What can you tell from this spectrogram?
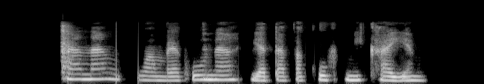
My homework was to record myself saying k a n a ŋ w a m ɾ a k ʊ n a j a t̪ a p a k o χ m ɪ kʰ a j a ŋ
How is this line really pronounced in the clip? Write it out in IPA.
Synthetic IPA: k a n a ŋ w a m ɾ a k ʊ n a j a t̪ a p a k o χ m ɪ kʰ a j a ŋ

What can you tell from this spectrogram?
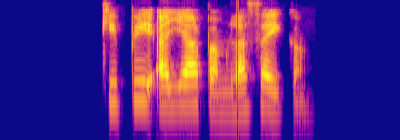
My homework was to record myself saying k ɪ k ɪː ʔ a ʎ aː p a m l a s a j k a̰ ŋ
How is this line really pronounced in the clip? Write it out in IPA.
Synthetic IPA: k ɪ p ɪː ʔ a ʎ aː p a m l a s a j k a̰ ŋ

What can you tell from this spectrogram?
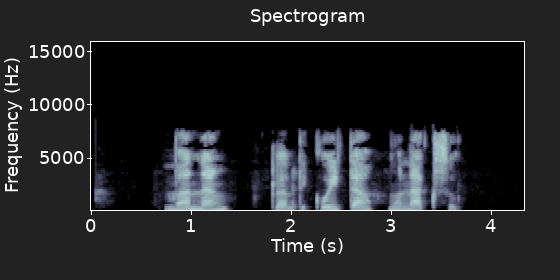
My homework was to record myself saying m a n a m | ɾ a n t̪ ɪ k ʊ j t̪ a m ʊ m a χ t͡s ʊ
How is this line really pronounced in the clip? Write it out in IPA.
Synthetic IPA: m a n a m | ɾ a n t̪ ɪ k ʊ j t̪ a m ʊ n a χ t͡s ʊ

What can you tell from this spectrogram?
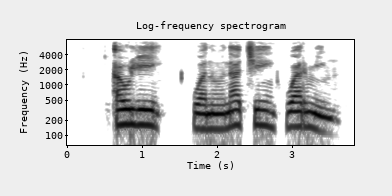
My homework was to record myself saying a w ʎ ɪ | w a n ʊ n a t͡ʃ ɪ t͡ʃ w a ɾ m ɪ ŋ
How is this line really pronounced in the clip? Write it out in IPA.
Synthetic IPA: a w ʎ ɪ | w a n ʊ n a t͡ʃ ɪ w a ɾ m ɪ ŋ

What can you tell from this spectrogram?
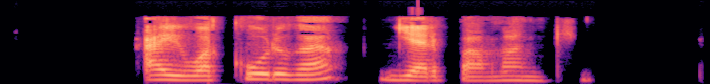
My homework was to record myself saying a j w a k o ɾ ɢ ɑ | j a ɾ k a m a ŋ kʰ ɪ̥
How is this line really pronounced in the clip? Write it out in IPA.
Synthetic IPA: a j w a k o ɾ ɢ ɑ | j a ɾ p a m a ŋ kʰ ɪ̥

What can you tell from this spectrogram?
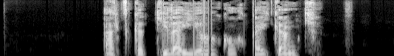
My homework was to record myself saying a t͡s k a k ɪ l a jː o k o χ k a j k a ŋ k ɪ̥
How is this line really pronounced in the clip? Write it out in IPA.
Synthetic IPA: a t͡s k a k ɪ l a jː o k o χ k a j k a ŋ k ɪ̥

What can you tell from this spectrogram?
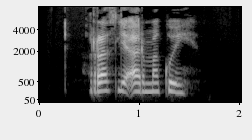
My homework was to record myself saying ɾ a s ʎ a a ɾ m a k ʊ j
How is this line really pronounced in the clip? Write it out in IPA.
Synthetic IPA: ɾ a s ʎ a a ɾ m a k ʊ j

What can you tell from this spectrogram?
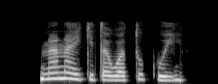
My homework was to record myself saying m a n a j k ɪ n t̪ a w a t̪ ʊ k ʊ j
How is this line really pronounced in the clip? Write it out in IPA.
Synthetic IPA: n a n a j k ɪ t̪ a w a t̪ ʊ k ʊ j

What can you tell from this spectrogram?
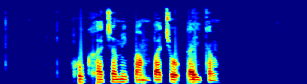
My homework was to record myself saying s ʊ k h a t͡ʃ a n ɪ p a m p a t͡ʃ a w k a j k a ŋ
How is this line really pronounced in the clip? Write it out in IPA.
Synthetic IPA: h ʊ k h a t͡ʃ a m ɪ p a m p a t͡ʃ a w k a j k a ŋ

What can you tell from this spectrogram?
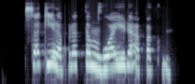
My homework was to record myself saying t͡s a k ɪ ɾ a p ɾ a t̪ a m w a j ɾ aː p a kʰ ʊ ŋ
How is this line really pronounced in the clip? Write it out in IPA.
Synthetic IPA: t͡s a k ɪ ɾ a p ɾ a t̪ a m w a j ɾ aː p a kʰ ʊ ŋ

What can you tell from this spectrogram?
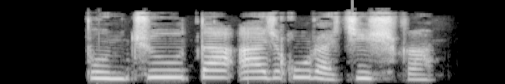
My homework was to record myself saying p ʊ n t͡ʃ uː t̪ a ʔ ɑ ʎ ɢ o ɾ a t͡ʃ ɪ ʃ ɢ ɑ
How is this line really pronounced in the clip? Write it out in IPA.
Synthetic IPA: p ʊ n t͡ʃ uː t̪ a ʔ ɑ ʎ ɢ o ɾ a t͡ʃ ɪ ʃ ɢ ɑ

